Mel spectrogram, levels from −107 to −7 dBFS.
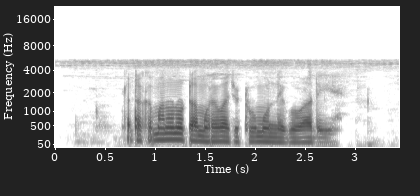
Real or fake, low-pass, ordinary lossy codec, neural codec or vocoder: real; 5.4 kHz; none; none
